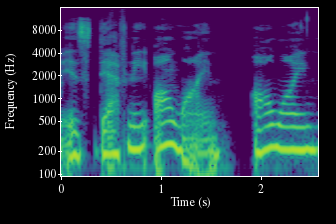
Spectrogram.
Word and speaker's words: Allwein: Allwein, no beer. That's how she taught me to say it.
